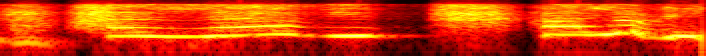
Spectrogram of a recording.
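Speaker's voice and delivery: high, swooning praise; over-sweet worship voice; mock gushing worship. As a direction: ham up the adoring ladies. Mocking worshippers.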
